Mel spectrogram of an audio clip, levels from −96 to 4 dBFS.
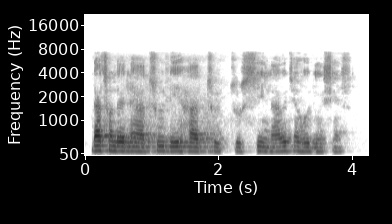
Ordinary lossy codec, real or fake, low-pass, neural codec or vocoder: none; real; 7.2 kHz; none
